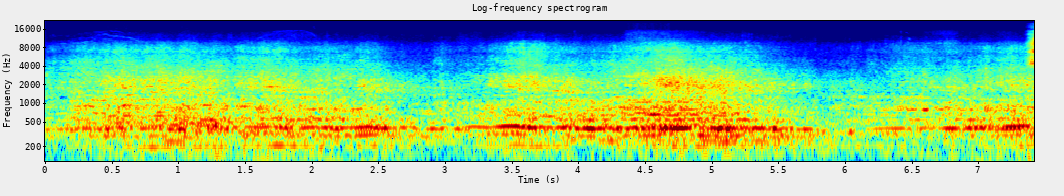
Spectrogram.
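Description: Super late model race cars competing in the Easy-Kleen Super Late Model Series Castle Building Centres 150, a continuous roar of engines droning and swelling as the pack passes, loud and steady throughout.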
